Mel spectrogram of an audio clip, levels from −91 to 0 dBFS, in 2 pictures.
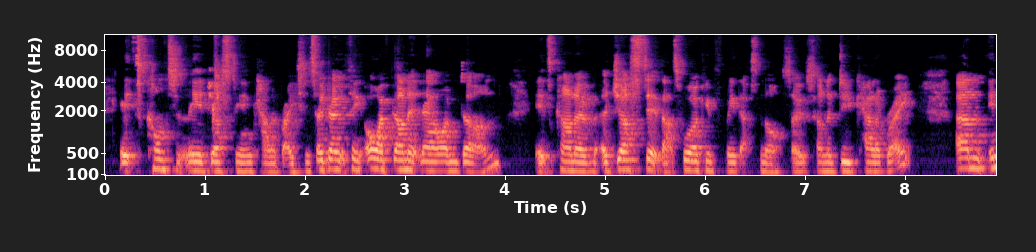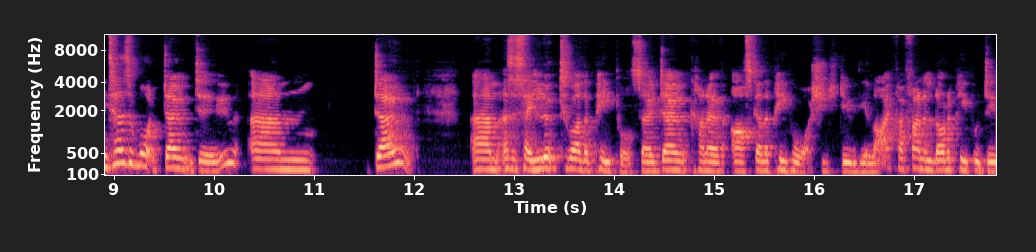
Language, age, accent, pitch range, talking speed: English, 40-59, British, 150-180 Hz, 235 wpm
